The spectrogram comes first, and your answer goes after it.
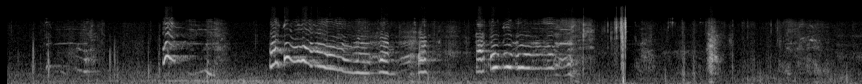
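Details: Dog climbing a tree in a home yard, a habit of hers, giving what the owner calls monkey noises: high, wavering, harmonic whines and yelps in short bursts, with a sharp click and rustling branches between calls.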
